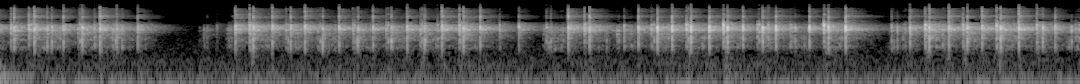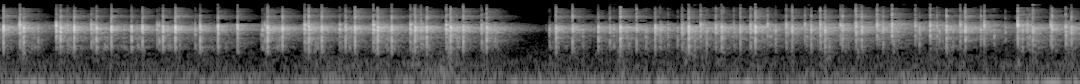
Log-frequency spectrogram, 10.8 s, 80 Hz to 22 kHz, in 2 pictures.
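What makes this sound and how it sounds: A small rainbow-striped, jointed plastic slug fidget toy is flexed and wiggled in one hand, its segments rattling and clicking. The sound comes in rapid, dense bursts of dry, bright clicks centered around 3.5 kHz, with almost no low end. Brief pauses break the bursts near 1, 4.4 and 8 seconds.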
